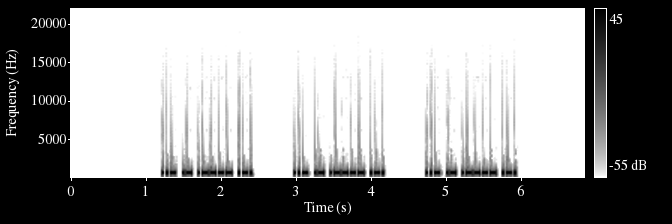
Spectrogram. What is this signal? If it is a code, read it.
Morse code, heard as a keyed tone, about 46 wpm, 700 Hz. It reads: UA1R UA1R UA1R
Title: DXCC-100 Call Signs - 4 Characters - Repeated 3x - 45wpm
